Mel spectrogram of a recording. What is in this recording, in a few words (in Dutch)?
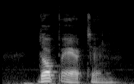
"doperwten", Dutch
